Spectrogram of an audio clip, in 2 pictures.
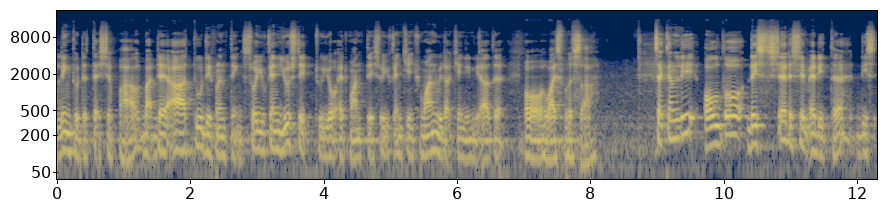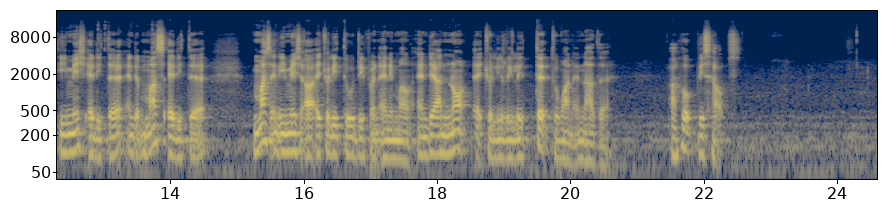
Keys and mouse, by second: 12.8-13.7 drag.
